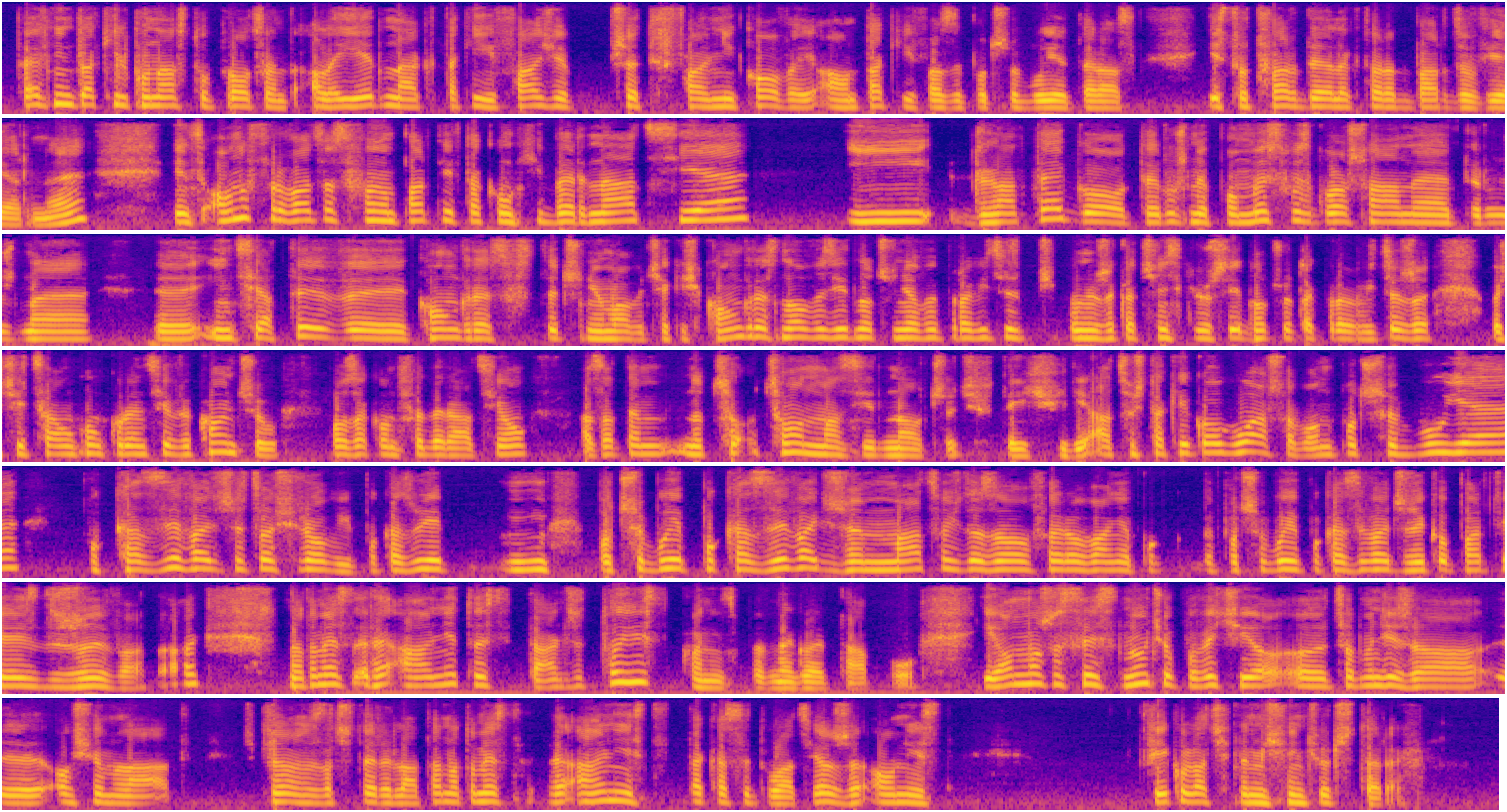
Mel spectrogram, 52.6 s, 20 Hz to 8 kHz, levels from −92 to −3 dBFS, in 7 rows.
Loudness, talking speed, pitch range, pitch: -16 LUFS, 165 wpm, 155-180 Hz, 170 Hz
